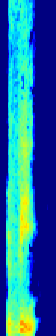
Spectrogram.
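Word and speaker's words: vid: Ви Обратите внимание на то, что буковка «Д» не читается.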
